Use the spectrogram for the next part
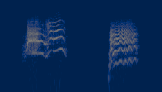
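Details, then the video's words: Madagascar lemur giving loud, quavering, harmonic cries, each under a second long, separated by about a second of silence, the pitch trembling up and down. "LEMUR SOUND"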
